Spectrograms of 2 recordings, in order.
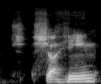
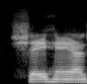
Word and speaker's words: Shaheen: I think sh-she Han Shahin you'll hear everyone butchered everywhere they're like Shay hands shy shy shy shy I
